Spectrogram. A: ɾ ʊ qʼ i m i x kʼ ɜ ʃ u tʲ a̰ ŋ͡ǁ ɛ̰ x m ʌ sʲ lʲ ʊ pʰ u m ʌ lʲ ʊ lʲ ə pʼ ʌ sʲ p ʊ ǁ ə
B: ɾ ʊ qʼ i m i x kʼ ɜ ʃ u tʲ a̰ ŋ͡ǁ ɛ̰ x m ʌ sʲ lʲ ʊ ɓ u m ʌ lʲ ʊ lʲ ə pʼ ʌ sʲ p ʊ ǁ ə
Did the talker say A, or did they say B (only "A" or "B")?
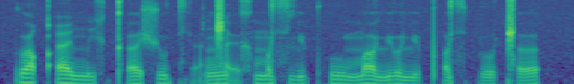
A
